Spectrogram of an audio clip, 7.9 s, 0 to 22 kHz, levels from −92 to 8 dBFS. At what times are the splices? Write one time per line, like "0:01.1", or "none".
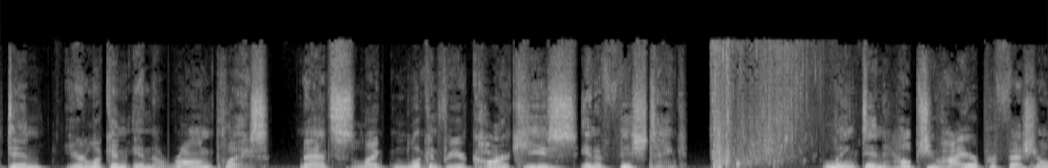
none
